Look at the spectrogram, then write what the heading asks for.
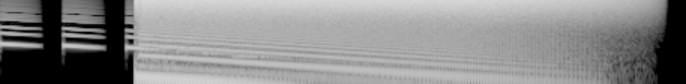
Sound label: pressure drop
